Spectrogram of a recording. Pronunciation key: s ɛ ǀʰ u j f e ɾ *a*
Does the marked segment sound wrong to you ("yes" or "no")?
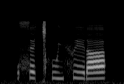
no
